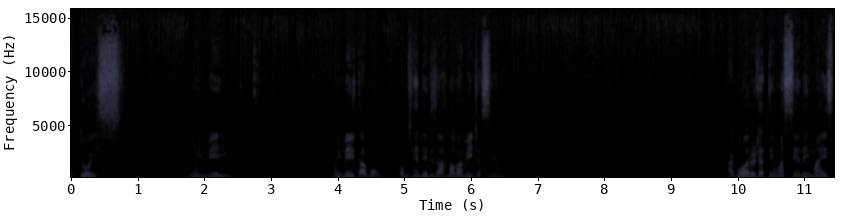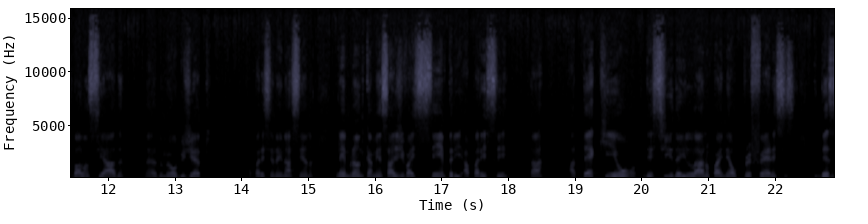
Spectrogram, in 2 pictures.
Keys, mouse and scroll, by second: 5.8 click, 15.3 click, 16.9 click.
